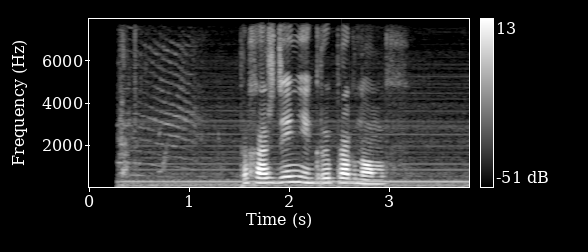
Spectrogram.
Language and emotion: Russian, neutral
